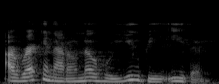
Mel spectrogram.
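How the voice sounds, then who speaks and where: A woman's voice: sits low, animated, fairly quick. A woman voicing a bold, unimpressed little country girl in a storybook, in a plain-spoken dialect. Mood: polite. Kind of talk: storybook read-aloud.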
